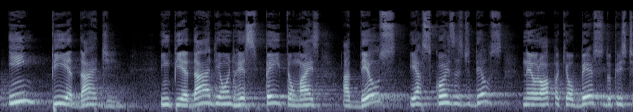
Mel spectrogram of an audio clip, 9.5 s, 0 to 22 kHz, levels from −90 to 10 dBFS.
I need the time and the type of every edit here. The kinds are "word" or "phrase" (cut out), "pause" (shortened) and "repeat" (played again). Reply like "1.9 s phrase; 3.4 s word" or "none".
3.5 s phrase; 7.8 s word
